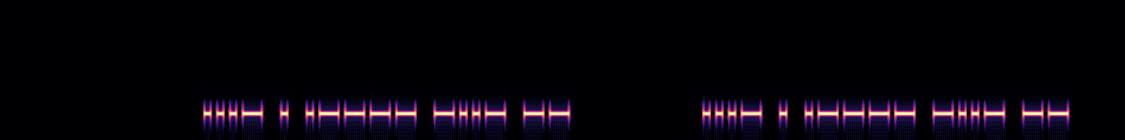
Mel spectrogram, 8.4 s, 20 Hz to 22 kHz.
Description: Morse code, heard as a keyed tone, about 25 wpm, 700 Hz. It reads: VE1XM VE1XM
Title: DXCC-100 Call Signs - 5 Characters - Repeated 2x - 25wpm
